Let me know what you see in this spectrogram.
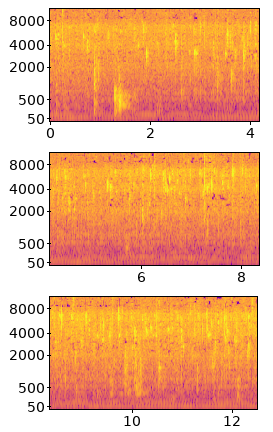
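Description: Sliced green capsicum sizzling gently in hot oil in a wok, with scattered small crackles and pops. There is one louder short knock about a second in.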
